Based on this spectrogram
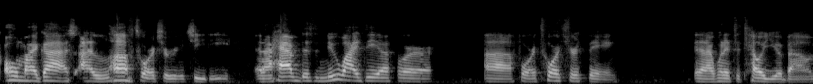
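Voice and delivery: ordinary talk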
